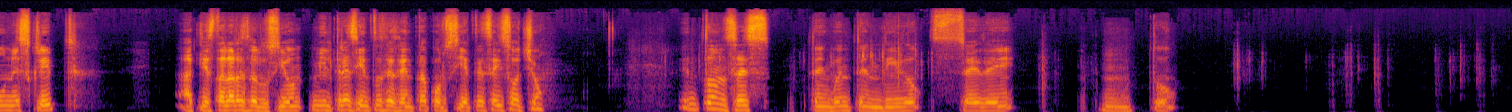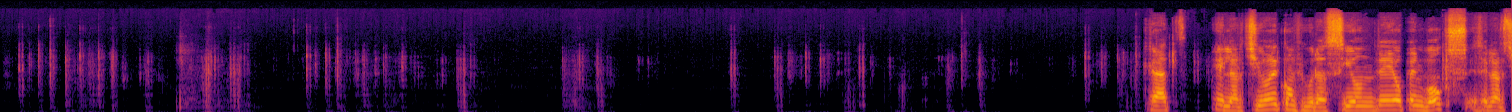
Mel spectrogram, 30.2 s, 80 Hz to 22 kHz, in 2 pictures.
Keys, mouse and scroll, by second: 4.6 click, 8.5-9.3 typing, 10.4 typing, 12.6-27.6 typing, 13.8 Return, 29.6 Return.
